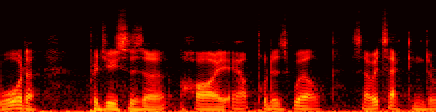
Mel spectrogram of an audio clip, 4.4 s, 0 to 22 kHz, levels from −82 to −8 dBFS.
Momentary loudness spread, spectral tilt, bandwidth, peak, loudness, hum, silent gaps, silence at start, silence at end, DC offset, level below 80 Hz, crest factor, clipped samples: 10 LU; -5.5 dB/octave; 16.5 kHz; -18 dBFS; -37 LUFS; none; none; 0 s; 0 s; 0.4%; -52 dBFS; 18 dB; under 0.1%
